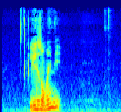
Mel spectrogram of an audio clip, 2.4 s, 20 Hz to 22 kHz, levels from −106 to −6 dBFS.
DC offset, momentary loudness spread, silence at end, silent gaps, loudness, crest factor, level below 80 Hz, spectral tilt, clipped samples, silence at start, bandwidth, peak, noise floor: under 0.1%; 17 LU; 1.25 s; none; -29 LUFS; 18 dB; -58 dBFS; -6 dB/octave; under 0.1%; 0.6 s; 16 kHz; -14 dBFS; -63 dBFS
